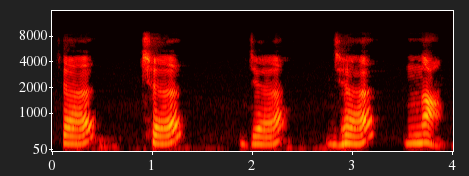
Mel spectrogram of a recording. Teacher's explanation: इसका उच्चारण स्थान तो तालु है, सो इन वर्णों का नाम है तालव्य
